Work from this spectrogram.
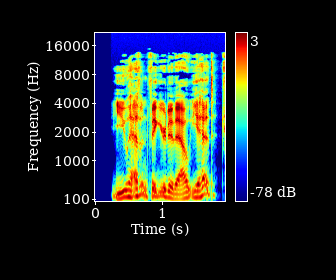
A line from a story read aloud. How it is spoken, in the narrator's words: Trevor chuckled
